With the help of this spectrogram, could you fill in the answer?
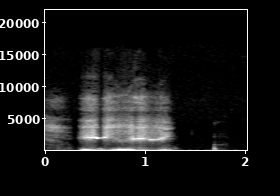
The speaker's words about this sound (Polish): Nie potrafię gwizdać, nigdy nie umiałam. Czasami próbowałam, mogę nawet ci zademonstrować, jak nie umiem.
